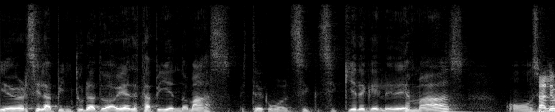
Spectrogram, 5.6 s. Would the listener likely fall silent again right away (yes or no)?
no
